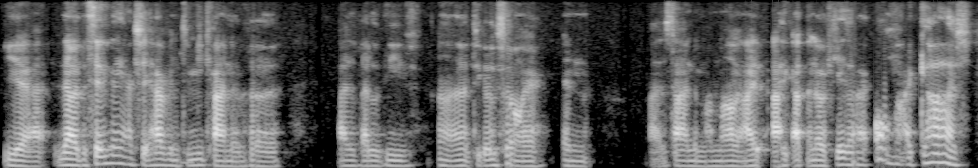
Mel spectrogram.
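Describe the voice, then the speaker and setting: Deep-voiced man hosting a sports podcast. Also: fairly even intonation, fast talker, a little mellow. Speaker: podcast host. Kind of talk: casual sports podcast talk.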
